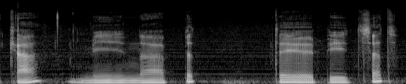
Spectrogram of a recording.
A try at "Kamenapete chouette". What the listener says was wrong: Kamenapete chouette. Ah, il manque une syllabe encore. Kamenapete chouette. Ouais. Kamenapete chouette. Kamenapete chouette, le dentiste.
